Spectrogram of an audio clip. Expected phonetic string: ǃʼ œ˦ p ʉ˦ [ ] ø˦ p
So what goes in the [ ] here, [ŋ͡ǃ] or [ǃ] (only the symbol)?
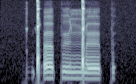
ŋ͡ǃ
